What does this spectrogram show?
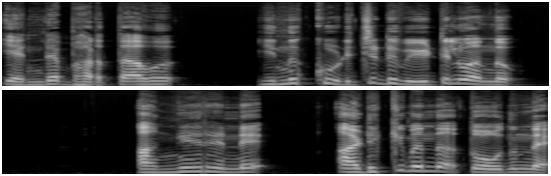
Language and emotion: Malayalam, fearful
